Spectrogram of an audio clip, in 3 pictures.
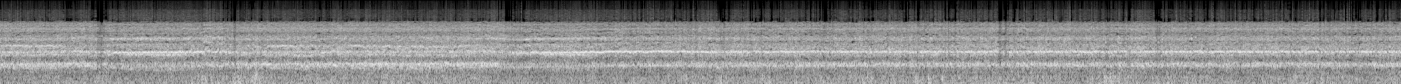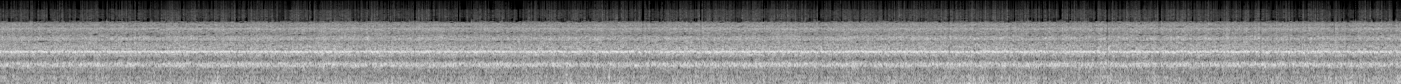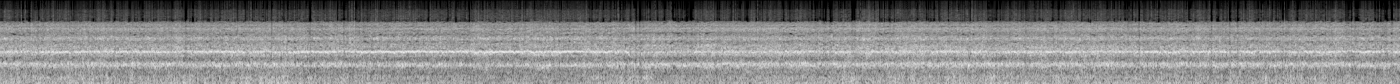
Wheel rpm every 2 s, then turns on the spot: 220, 220, 220, 230, 230, 230, 230, 230, 230, 230, 230, 230, 230, 230, 230, 230, 230, 220, 230, 240, 230.
none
